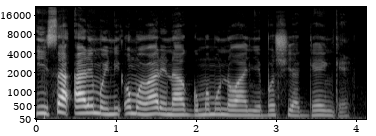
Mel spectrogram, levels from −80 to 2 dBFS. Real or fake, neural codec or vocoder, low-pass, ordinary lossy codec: real; none; none; none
